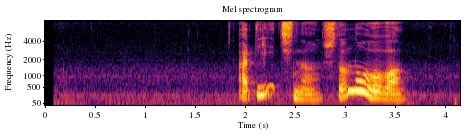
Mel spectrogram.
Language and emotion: Russian, positive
